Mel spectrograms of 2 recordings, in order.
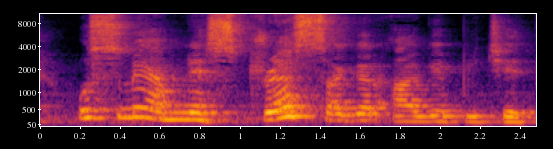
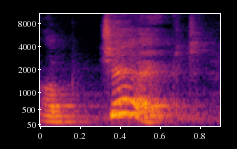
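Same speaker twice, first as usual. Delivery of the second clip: Object said ob-JECT, raised second syllable; stress on second syllable; 13 semitones higher than usual. Shown as a demonstration. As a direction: hit the 'ject' in object. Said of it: "अगर दूसरे syllable पे जोर दिया". (Object के दूसरे syllable पर ज़ोर)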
